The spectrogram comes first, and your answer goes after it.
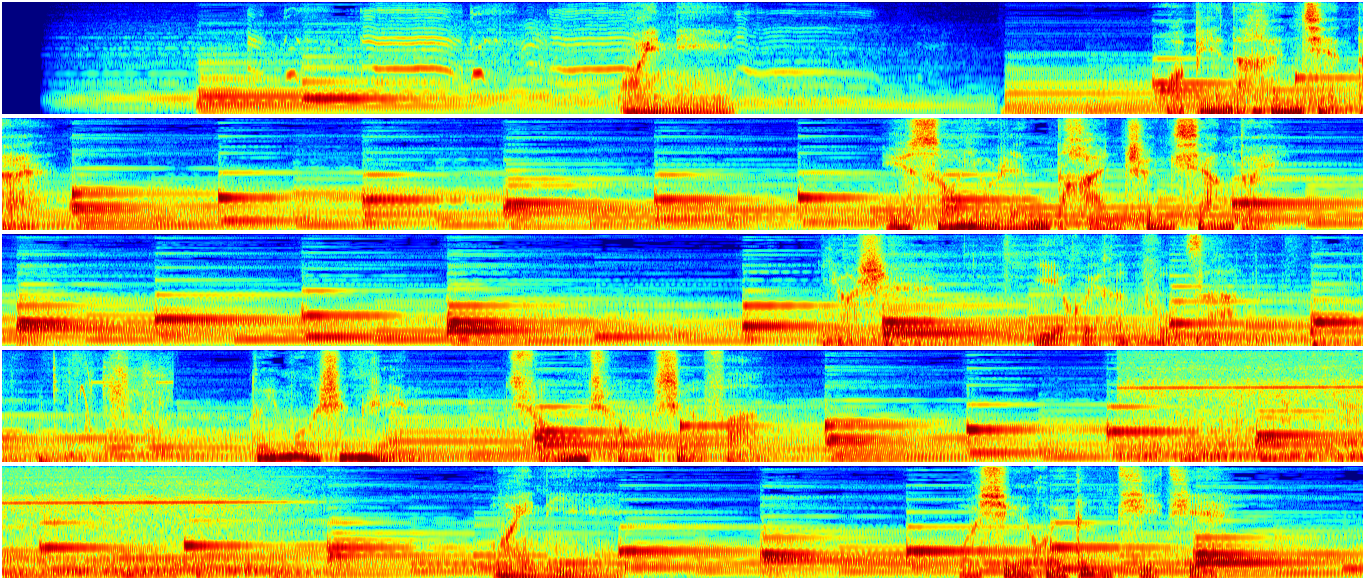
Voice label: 男 形象影片; 国语男声配音

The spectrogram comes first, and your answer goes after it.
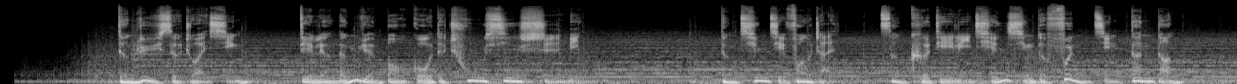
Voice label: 男 专题类; 国家电投集团江西分公司

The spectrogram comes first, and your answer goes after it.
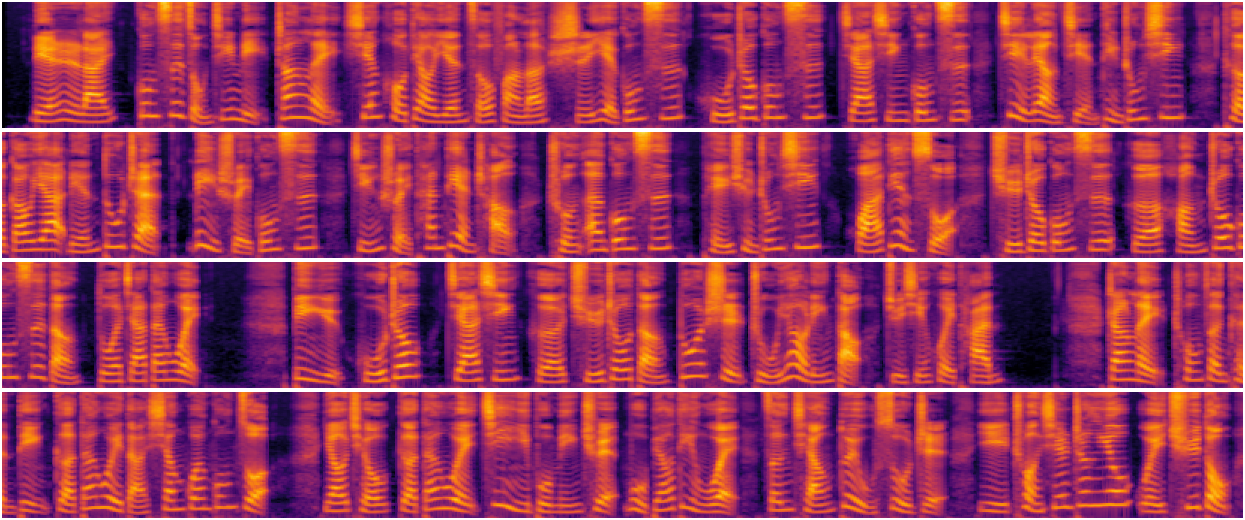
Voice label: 新闻 大气稳重, 国语女声配音

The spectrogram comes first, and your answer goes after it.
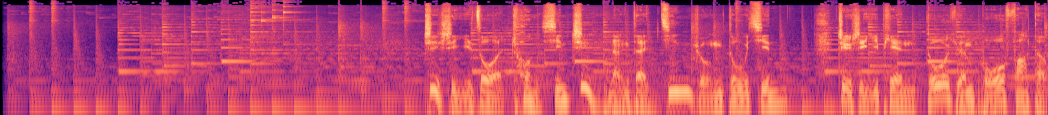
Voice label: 男 地方宣传; 天山区

